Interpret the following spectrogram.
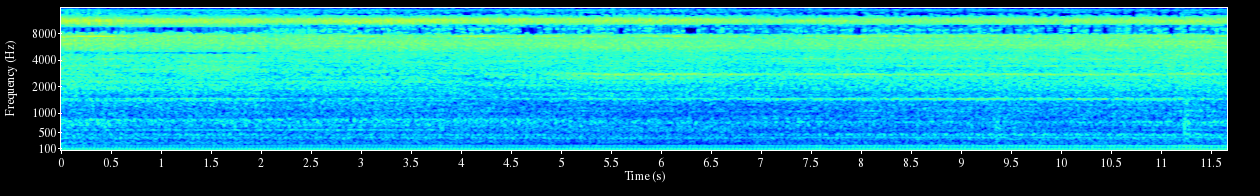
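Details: Audi A6 4F 2.4 L engine at steady idle with an even pulse of about three and a half per second over a constant hum; an odd engine noise, cause unclear.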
